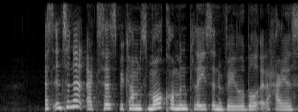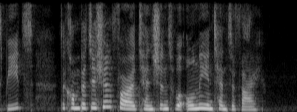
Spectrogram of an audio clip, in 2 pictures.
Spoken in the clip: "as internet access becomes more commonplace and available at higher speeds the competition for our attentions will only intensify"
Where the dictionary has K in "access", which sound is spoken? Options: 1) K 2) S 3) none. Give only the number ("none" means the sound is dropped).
1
